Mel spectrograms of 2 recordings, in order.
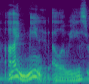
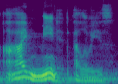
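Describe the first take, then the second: First: Mimicking right back. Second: Tutor giving a warning; tutore Philip. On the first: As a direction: throw the warning straight back, pitched up. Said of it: "right back at him". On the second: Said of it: "And he says". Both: A narrator's reading.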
